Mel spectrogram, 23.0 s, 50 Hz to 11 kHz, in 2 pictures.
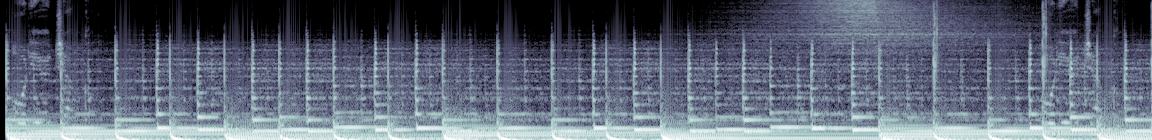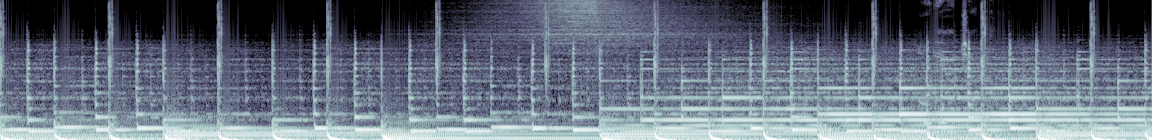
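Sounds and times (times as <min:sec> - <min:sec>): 
upbeat corporate electronic music: 0:00.1 - 0:23.0.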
